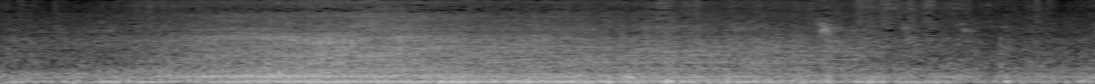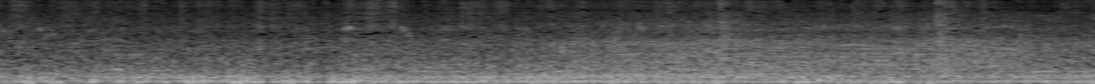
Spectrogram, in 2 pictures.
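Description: A motor vehicle's engine, unseen, hums low and steady. It swells over the first few seconds and then fades into low, steady outdoor background noise.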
